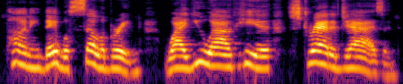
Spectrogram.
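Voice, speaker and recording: A woman's voice: medium pitch, animated, normal speed, fairly bright tone. A woman hosting casual gossip commentary, talking to her viewers in a sassy, folksy, emphatic way and repeating phrases for effect. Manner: folksy, colloquial, addresses listeners with pet names. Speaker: host of a commentary livestream.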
